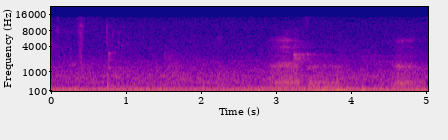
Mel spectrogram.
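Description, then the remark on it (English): A black Labrador sniffs and circles another dog it is meeting, with a few short, breathy snorts and sniffs, fairly faint, over a steady low background hum. “He's just still doing the sniffing and circling, but he's making it very clear he's bigger.”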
